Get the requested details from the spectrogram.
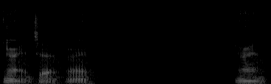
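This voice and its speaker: A game livestreamer delivers casual live commentary and chats with his viewers in slangy, repetitive, easygoing banter. He speaks at a normal speed in a slightly bright voice, with music behind him.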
